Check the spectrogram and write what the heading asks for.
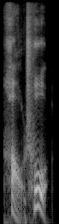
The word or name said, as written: hao3 chu5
